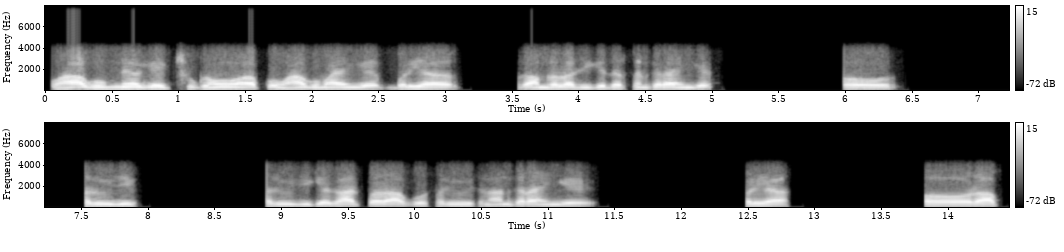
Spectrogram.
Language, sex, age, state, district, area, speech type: Hindi, male, 45-60, Uttar Pradesh, Hardoi, rural, conversation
